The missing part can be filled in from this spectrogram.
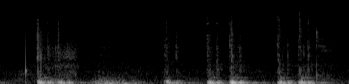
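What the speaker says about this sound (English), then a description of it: "Now type your computer password." Someone types a password on a computer keyboard in a Linux terminal, producing a few quick bursts of close, crisp key taps separated by short pauses, with no talking.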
